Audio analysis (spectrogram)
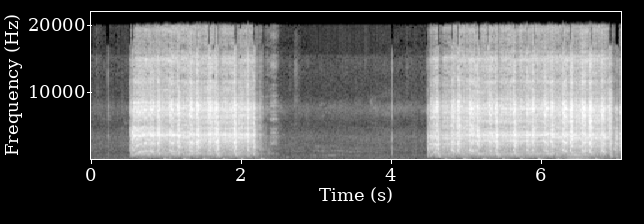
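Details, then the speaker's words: Motorcycle with new battery and working starter, which engages, starts easily by kick but not by electric start: two bursts of starter cranking with even compression pulses about four a second, engine never catches. "ya kasusnya seperti ini teman-teman sulit untuk nyala sedangkan aki baru"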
